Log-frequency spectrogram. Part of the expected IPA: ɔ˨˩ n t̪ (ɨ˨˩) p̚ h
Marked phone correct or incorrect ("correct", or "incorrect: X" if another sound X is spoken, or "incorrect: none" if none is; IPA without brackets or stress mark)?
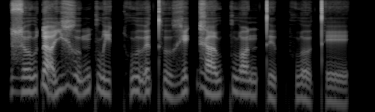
correct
